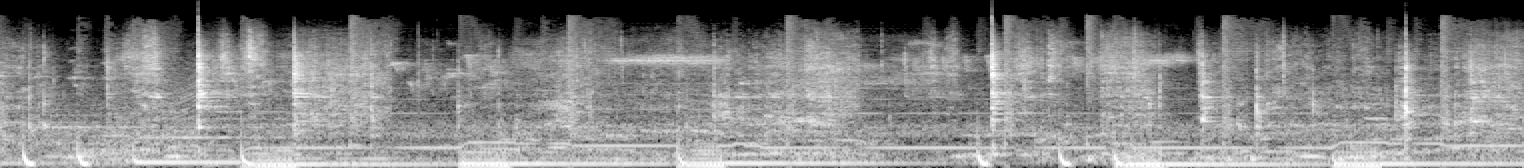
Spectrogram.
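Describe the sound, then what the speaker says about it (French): A spoon scrapes and stirs a thick peanut paste sauce in a pot, the sauce sizzling loudly the whole time, with repeated rhythmic strokes near and clear. "J'ai ajouté un peu d'eau et je continue à tourner ma pâte."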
